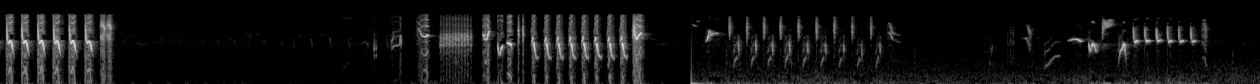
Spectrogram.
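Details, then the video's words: Nightingale song: a burst of rapid, evenly repeated sharp notes, silence, then a buzzy note leading into a fast run of clicking pulses, later a thin piping series and a closing trill of repeated chips. "Som do canto do Pássaro ROUXINOL"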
